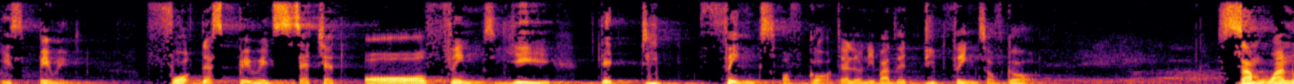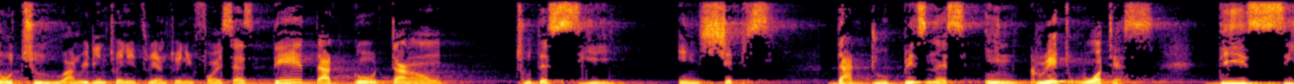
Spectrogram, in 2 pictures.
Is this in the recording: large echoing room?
yes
